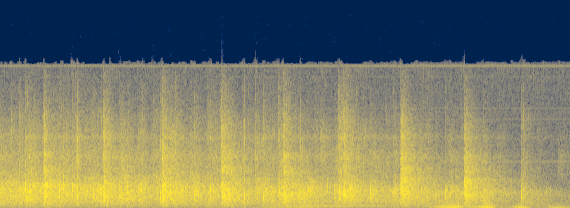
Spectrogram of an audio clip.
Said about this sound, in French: Vous pouvez acclamer très fort pour le Seigneur.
